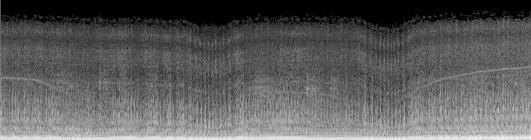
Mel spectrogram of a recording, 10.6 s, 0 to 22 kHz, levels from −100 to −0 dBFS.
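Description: Nothing in this one gives a listener anything to flag: the sound just runs along with no dropouts, glitches or other faults.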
